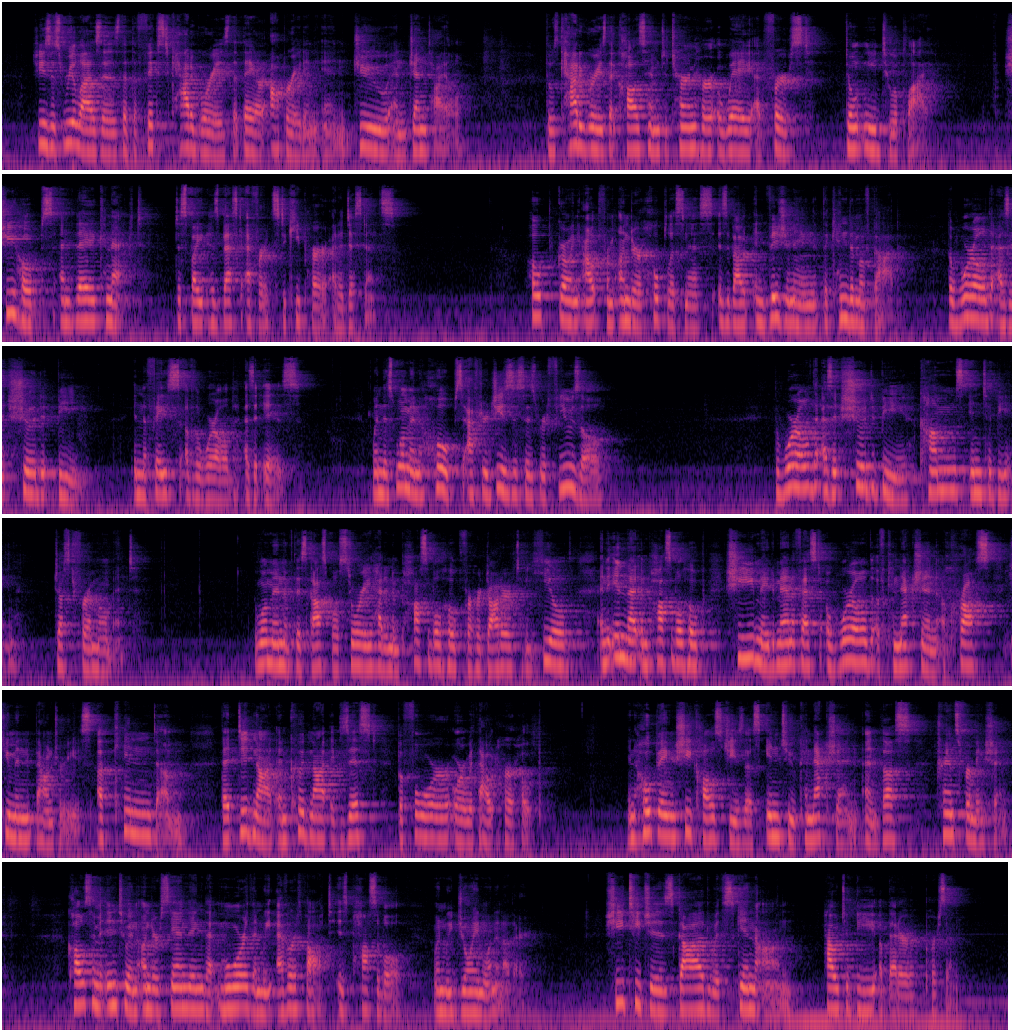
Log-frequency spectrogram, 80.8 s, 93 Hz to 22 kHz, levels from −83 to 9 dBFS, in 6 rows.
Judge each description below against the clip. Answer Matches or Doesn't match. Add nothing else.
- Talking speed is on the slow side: Matches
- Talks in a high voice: Doesn't match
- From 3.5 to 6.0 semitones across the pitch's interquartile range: Doesn't match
